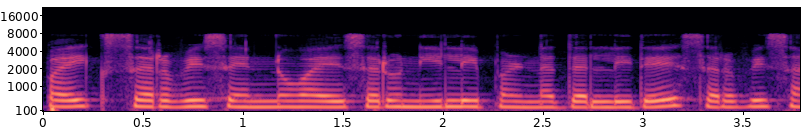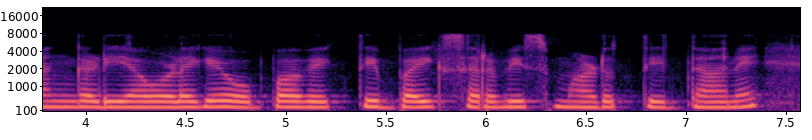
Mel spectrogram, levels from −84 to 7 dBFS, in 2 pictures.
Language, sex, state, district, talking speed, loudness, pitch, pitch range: Kannada, female, Karnataka, Bangalore, 110 wpm, -18 LUFS, 220 Hz, 215-230 Hz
